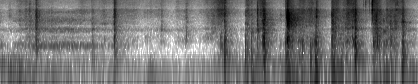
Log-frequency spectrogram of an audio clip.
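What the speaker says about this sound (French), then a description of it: "On va étirer un peu les cartes." Tarot cards are shuffled with a series of soft, papery riffles and snaps, quiet and close, building into denser rapid flicks toward the end with no talking.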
